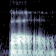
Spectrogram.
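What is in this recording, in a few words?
"bao", Mandarin Chinese, third tone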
